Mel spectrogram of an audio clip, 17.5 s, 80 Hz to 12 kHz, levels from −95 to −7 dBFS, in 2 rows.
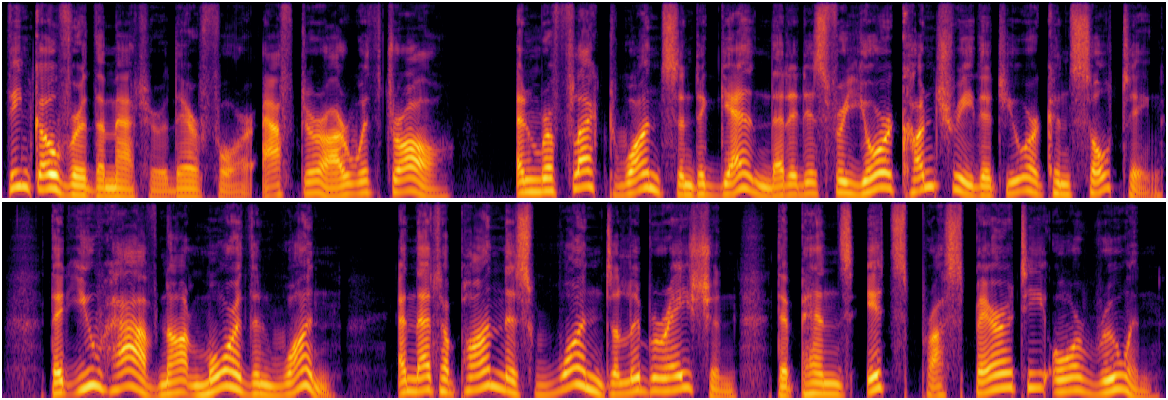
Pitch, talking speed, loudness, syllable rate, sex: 145 Hz, 140 wpm, -22 LUFS, 4.2 syllables/s, male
